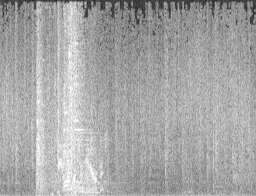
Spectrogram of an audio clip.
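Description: A small fire crackles and roars low.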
